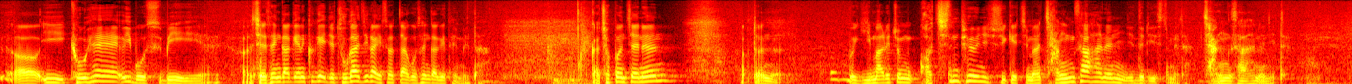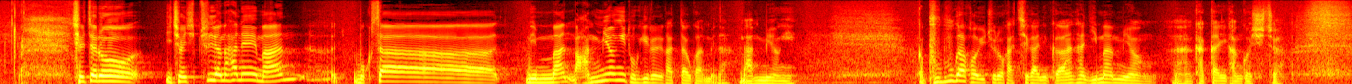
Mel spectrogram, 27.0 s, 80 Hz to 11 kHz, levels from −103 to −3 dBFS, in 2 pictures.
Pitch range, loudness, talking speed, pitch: 120-190 Hz, -24 LUFS, 280 characters per minute, 150 Hz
